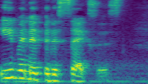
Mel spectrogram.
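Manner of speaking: ordinary talk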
